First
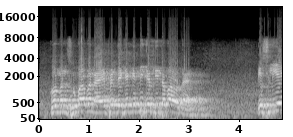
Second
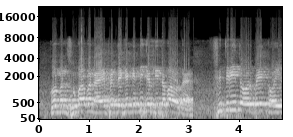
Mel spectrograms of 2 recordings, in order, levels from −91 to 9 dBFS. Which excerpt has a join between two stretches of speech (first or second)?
second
